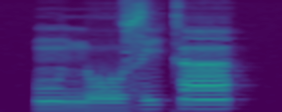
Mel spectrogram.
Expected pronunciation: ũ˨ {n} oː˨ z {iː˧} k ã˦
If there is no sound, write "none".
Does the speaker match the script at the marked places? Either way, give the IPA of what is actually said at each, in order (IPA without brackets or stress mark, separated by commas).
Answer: n, i˧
